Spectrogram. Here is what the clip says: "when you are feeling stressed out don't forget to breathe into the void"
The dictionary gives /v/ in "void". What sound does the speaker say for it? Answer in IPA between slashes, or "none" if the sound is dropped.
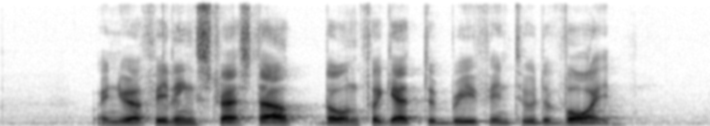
/v/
